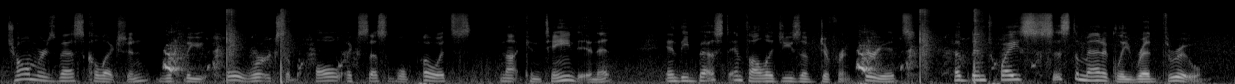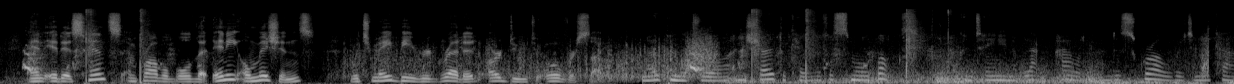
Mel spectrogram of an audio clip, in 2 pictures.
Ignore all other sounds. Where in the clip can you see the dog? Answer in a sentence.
The dog can be heard from 1.6 to 3.5 s, from 8.6 to 10.4 s, from 12.6 to 14.4 s and from 19.2 to 21.9 s.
